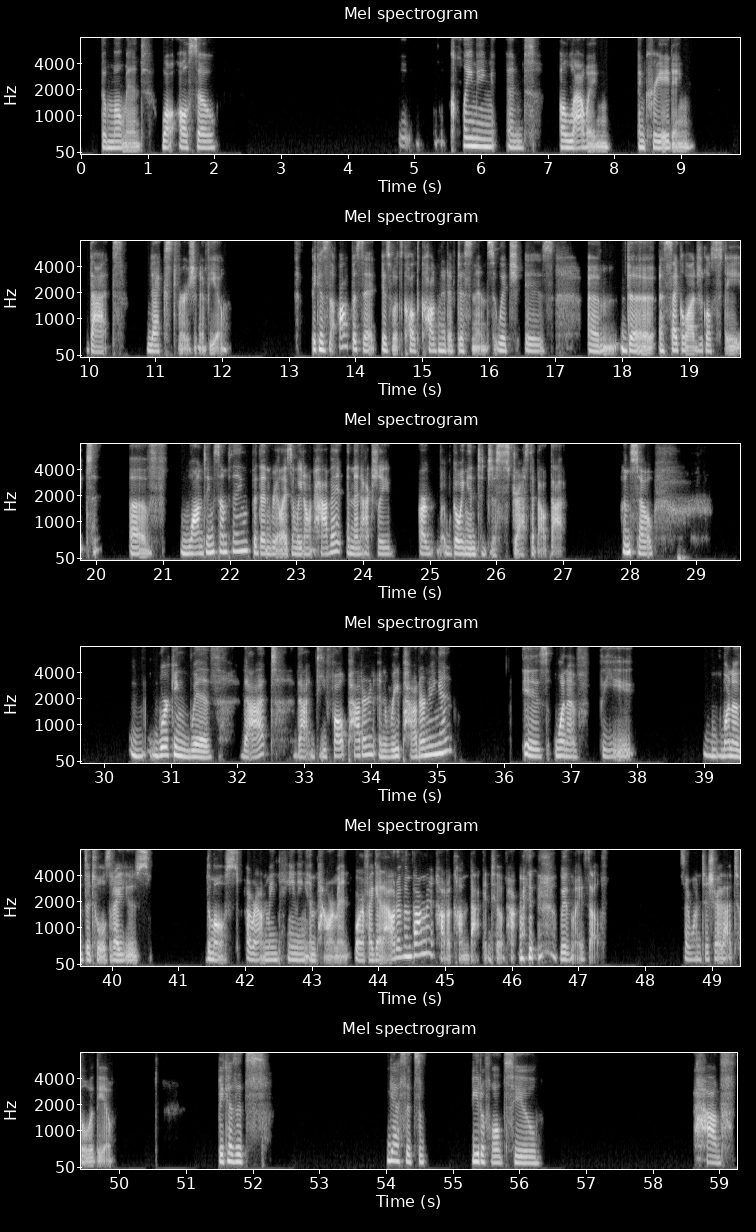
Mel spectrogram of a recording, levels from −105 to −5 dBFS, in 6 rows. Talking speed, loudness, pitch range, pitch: 105 wpm, -23 LUFS, 160-205 Hz, 175 Hz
